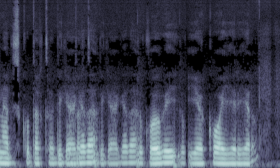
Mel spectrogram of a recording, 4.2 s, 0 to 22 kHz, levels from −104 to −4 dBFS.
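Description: Speech clip with a doubled audio track from 1.0 s to 2.8 s, starting just after "isku darto". A second full-band copy of the speech runs around 0.7 s behind the original at about 5 dB lower. It is dry, with no decay or room colour, and cuts in and out abruptly at both ends. The cause is likely the same signal being captured a second time through a slower path, or an edit leaving two copies overlapping out of step.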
